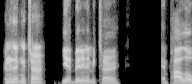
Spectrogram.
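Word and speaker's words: Mathurin: How do you pronounce his last name? Benedict McTurn.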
